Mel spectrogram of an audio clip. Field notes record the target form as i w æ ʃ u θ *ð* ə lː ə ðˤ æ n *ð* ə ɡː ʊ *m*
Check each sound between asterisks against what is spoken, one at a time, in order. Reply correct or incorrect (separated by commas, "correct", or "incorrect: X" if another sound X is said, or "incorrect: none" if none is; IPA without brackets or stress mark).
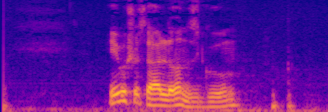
incorrect: ʕ, incorrect: z, correct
